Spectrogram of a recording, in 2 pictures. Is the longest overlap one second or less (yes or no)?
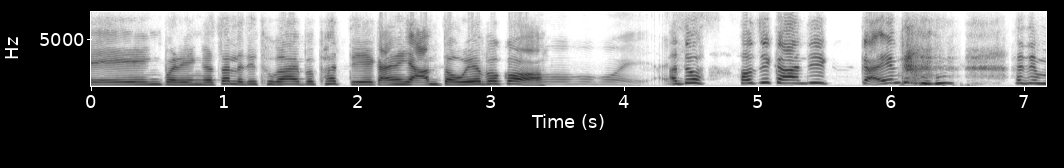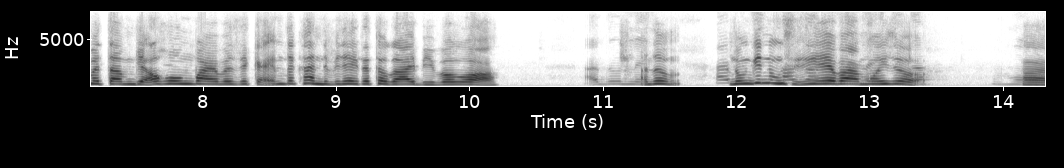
no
